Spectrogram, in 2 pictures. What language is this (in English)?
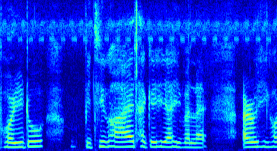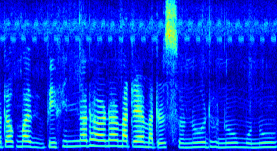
Assamese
